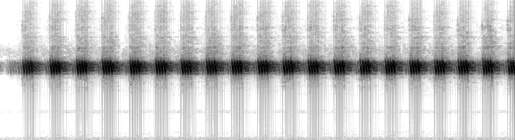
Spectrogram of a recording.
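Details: Clear, loud chirps of a two-spotted cricket, played to scare off rats. Bright high pulses come evenly, roughly four each second, in an otherwise silent background.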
